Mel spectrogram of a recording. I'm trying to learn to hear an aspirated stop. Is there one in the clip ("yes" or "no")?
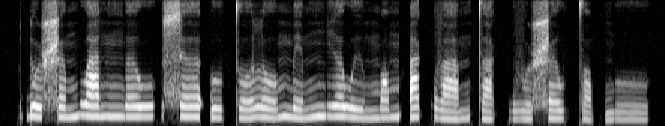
no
